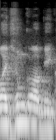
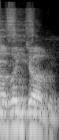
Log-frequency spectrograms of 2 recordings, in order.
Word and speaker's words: Ogunjobi: Mas pá, não é o Ojungobi, como tu dizes. Não é o Ogunjobi. Sim, sim. Ogunjobi, pronto. Ojunjobi. Ojunjobi, agora Ogunjobi. estava a trocar tudo.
